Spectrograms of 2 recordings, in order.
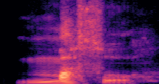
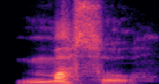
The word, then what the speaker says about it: muscle: at it is that the c is silent because it's not a hard c sound another way of thinking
